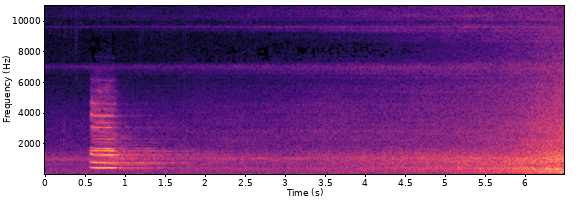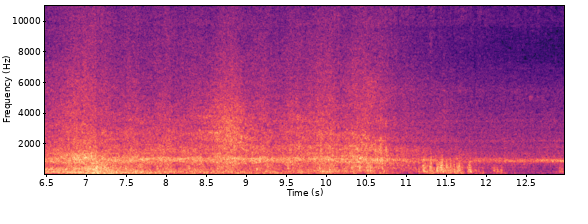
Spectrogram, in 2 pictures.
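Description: Electric multiple-unit passenger train sounds one short horn blast about half a second in. It then approaches and passes at speed, the rail noise rising to its loudest near the middle. Near the end the wheels clatter quickly over the rail joints.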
